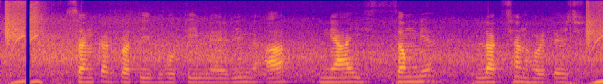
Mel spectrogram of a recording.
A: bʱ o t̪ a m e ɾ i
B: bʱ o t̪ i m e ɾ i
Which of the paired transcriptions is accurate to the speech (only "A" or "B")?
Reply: B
